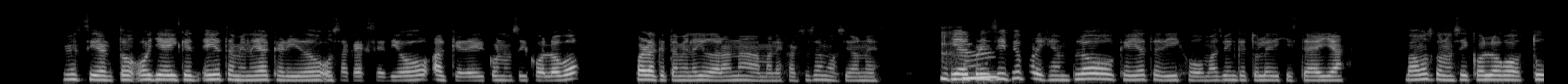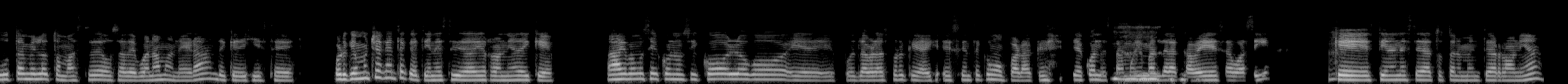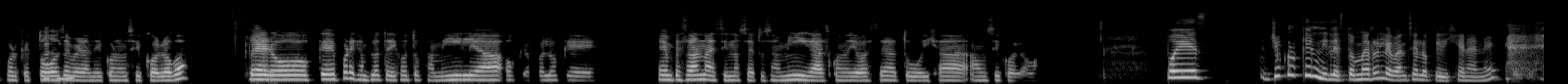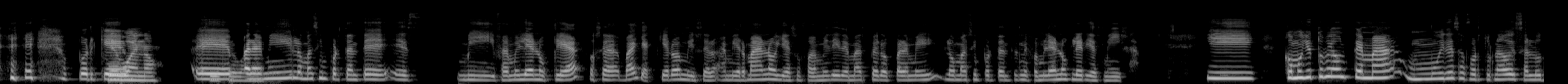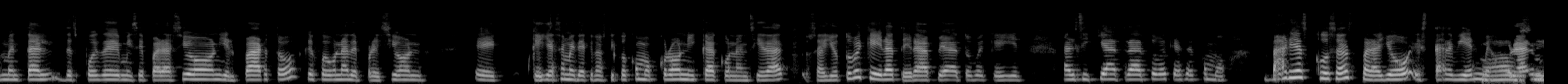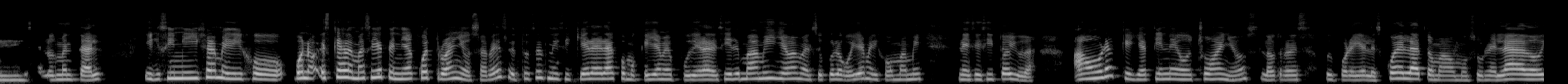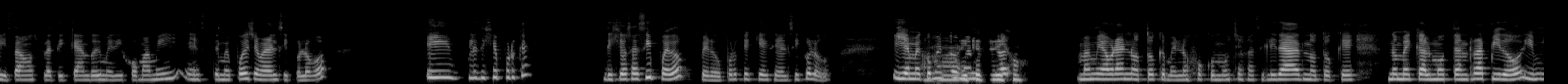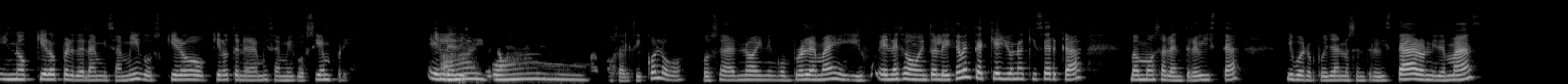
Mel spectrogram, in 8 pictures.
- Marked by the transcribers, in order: chuckle; unintelligible speech; other noise; giggle; other background noise
- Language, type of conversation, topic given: Spanish, podcast, ¿Cómo conviertes una emoción en algo tangible?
